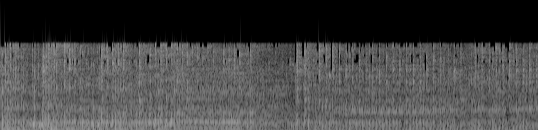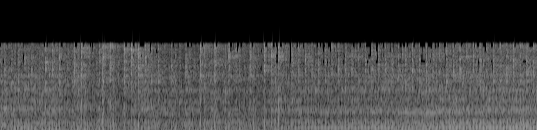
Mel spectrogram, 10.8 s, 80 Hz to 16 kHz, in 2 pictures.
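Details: Case 646 engine that runs fine after setting the points gap to 0.020 but starts running crummy partway through a later run; chugging with a slightly uneven, hunting beat, cause not pinned down.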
